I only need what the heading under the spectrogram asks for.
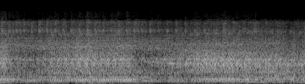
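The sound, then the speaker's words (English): Aircraft engine running on the tarmac ahead of takeoff, a loud, steady, buzzing drone that holds an even level throughout with no voices. “Come on, Joe. Start your motor. We're late for takeoff.”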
